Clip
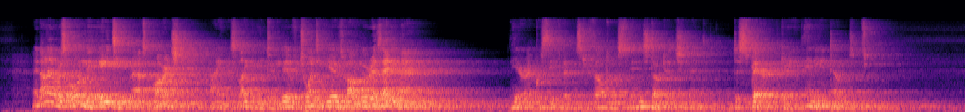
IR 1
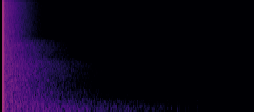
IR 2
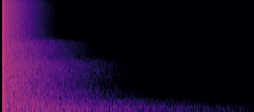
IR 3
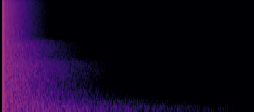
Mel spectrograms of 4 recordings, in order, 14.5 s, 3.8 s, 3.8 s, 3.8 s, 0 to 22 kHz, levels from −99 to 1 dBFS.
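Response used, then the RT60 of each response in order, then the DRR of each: 2; not exponential, 2.6 s, 2.6 s; 8.0, -7.5, -1.0 dB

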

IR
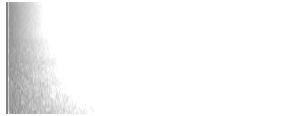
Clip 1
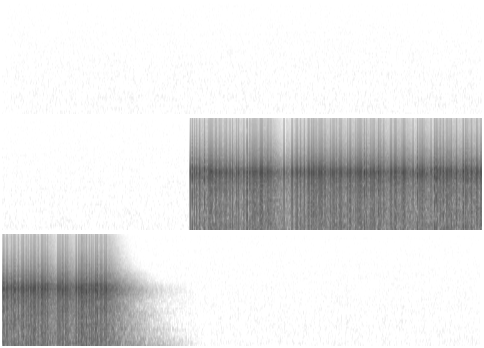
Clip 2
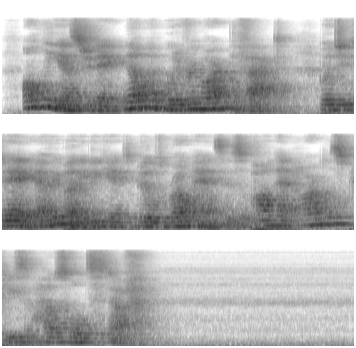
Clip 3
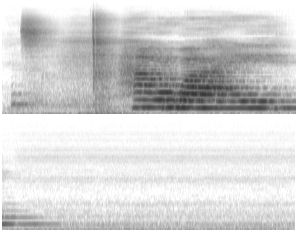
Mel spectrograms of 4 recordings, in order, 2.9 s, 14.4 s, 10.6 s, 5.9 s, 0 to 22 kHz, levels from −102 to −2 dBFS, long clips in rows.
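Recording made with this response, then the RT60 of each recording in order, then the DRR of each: 1; 0.90, 0.90, 0.90 s; 4.0, -11.5, -3.0 dB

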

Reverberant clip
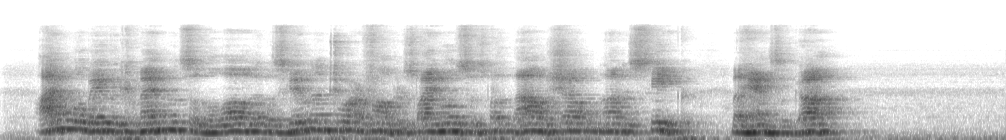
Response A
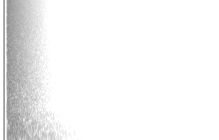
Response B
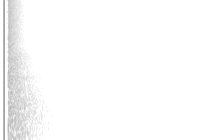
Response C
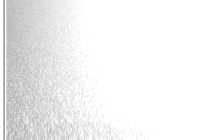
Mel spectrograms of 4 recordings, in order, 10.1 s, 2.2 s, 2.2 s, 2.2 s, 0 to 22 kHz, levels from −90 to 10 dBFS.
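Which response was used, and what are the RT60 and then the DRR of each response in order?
A; 0.70, 0.95, 2.3 s; -9.5, 6.0, -0.5 dB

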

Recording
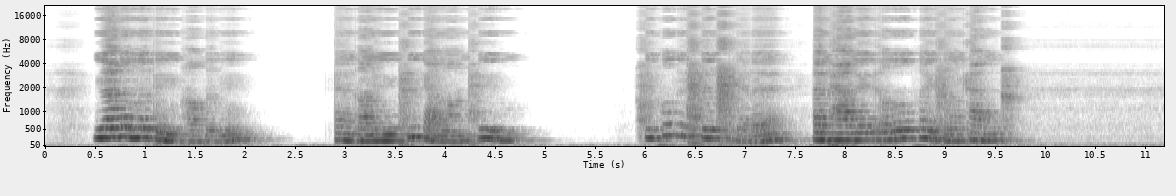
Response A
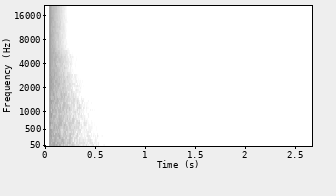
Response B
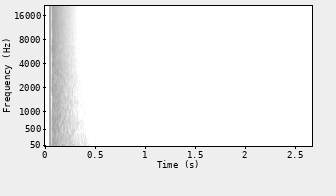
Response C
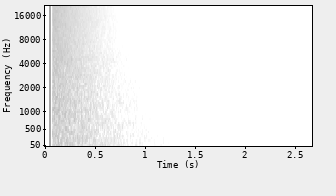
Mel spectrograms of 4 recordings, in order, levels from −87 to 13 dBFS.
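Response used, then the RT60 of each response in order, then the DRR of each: B; 0.75, 0.55, 2.4 s; -2.5, -4.5, 4.5 dB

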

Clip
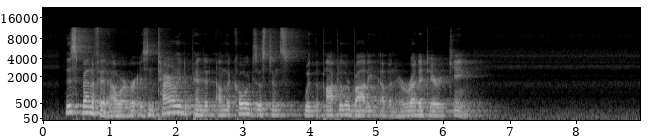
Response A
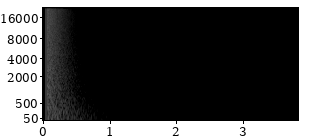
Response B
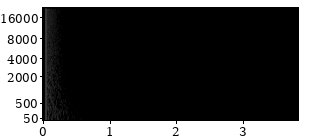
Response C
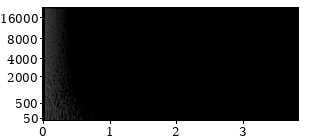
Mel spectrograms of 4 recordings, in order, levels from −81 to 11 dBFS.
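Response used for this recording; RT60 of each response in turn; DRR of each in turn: B; 1.2, 1.2, 1.2 s; -6.5, 6.5, 0.5 dB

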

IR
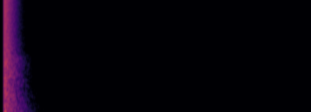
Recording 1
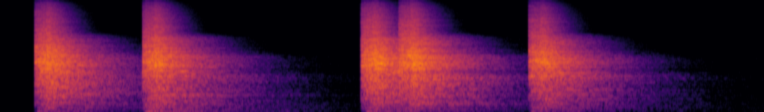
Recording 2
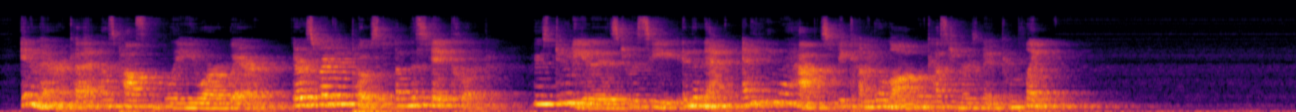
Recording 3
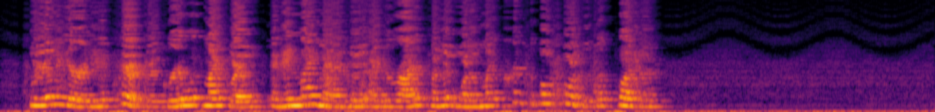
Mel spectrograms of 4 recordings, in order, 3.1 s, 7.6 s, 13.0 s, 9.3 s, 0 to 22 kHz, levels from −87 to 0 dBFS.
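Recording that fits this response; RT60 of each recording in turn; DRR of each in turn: 3; 2.4, 1.2, 0.45 s; -12.0, -7.5, -8.5 dB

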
